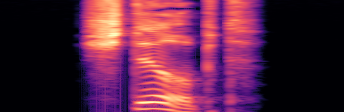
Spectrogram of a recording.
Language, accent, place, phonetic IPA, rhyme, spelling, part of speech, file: German, Germany, Berlin, [ʃtɪʁpt], -ɪʁpt, stirbt, verb, De-stirbt.ogg
- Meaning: third-person singular present of sterben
